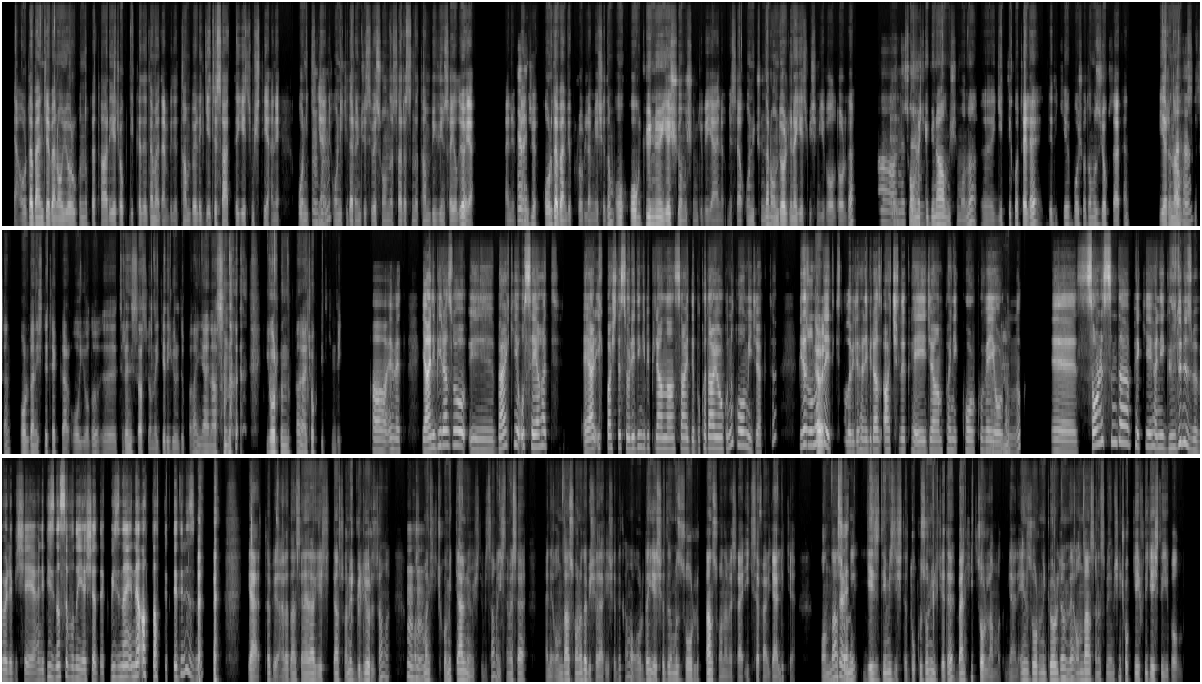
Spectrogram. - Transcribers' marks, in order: tapping; chuckle; other background noise; chuckle
- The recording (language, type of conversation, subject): Turkish, podcast, En unutulmaz seyahat deneyimini anlatır mısın?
